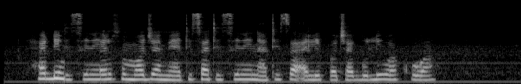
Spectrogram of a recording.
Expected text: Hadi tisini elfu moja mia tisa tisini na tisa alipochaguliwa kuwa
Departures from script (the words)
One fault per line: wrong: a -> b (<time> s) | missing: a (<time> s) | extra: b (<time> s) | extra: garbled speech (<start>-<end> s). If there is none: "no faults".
no faults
